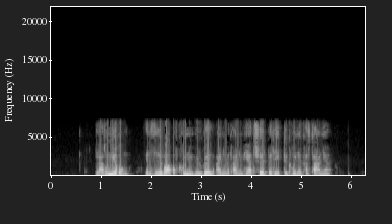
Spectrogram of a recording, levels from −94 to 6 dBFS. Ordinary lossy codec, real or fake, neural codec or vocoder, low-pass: AAC, 48 kbps; real; none; 7.2 kHz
